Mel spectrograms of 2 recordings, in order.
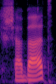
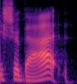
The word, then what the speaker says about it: Shabbat: So um, Shabbat would be in Hebrew like Shabbat, but Syrians say Shabbat with like a long A, like Shabbat Shalom.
